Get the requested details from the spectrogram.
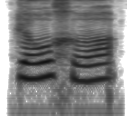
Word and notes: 柔和: róu hé

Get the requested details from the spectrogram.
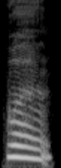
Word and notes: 问: wèn

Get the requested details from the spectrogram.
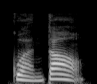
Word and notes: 管道: guǎn dào

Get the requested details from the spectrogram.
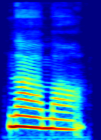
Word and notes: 那么: nà me

